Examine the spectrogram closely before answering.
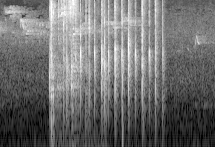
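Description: A disc crashes into metal chains, which rattle and jingle briefly.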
